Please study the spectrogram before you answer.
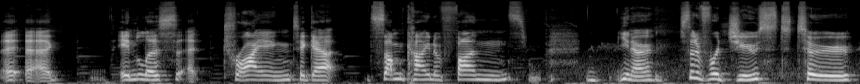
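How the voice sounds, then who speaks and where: A woman with a New Zealand accent and a creaky voice, narrating a tabletop roleplaying game as game master. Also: medium pitch, slow pace, fairly bright tone. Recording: music under the voice.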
